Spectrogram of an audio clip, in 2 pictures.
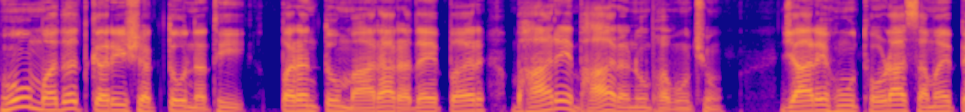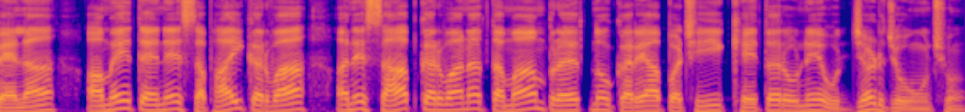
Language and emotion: Gujarati, sad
